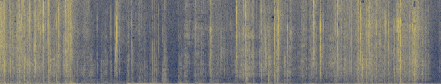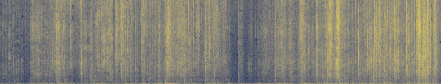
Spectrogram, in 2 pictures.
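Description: A thin, white, wrinkled paper sheet is scratched with long nails and crinkled between hands. Dense, continuous crackling and rustling bursts run throughout, with brief dips between handfuls.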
